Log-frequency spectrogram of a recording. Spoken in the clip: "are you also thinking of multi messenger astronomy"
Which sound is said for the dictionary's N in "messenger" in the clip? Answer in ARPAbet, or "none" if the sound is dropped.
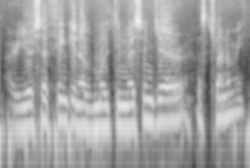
N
